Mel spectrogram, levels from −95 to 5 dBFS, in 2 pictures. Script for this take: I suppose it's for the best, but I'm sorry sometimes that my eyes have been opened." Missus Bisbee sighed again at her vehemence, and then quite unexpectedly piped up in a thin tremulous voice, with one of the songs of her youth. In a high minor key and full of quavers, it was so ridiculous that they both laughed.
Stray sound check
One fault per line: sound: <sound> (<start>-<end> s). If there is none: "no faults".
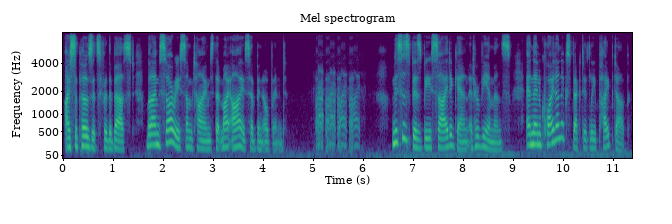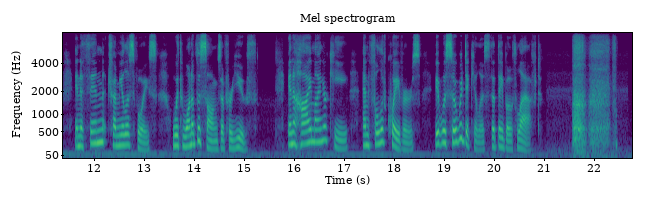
sound: laugh (5.0-5.9 s)
sound: breath (21.5-22.5 s)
